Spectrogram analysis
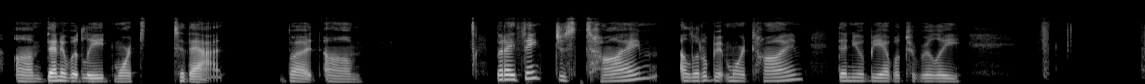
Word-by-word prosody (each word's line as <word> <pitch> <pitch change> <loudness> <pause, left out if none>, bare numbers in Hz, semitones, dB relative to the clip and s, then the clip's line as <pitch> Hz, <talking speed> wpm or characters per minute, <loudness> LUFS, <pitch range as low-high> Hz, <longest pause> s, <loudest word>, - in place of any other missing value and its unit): um, 140 -2 -1
then 180 0 +10
it 175 - +3
would 155 -1 +4
lead 145 0 +1
more 135 +1 0
t - - -10 0.3
to - - +1
that. - - +3 0.6
But, - - +1
um 125 -3 -5 1.3
But 225 +1 +5
I 225 - +8
think 275 +3 +1
just 195 -3 +1
time, 195 - 0 0.3
a - - +3
little 170 +3 -2
bit - - -4
more 165 -2 -4
time, 175 +9 -2 0.3
then 170 0 0
you'll 165 -1 -5
be 155 0 -1
able 145 -1 -3
to 155 - -7
really 145 -1 -4 1.8
f - - -21
160 Hz, 145 wpm, -24 LUFS, 145-185 Hz, 1.8 s, then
